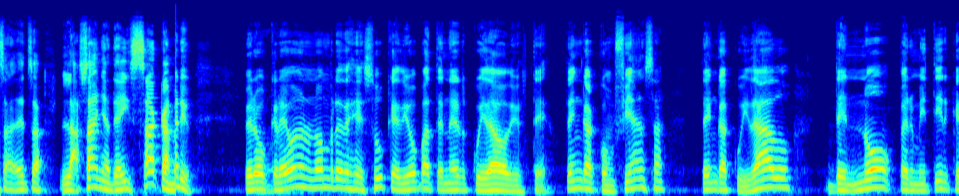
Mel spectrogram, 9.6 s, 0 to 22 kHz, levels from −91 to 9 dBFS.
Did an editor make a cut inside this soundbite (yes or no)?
yes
